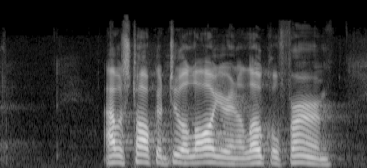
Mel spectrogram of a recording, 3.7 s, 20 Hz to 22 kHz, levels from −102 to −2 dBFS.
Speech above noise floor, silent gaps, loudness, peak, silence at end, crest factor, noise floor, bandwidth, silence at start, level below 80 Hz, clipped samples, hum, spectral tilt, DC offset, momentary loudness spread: 44 dB; none; -25 LUFS; -8 dBFS; 0.4 s; 20 dB; -69 dBFS; 13 kHz; 1.05 s; -76 dBFS; under 0.1%; none; -4.5 dB/octave; under 0.1%; 9 LU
